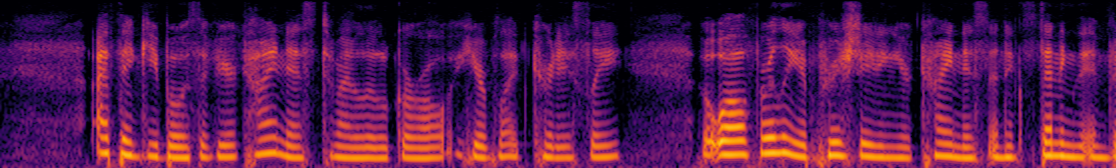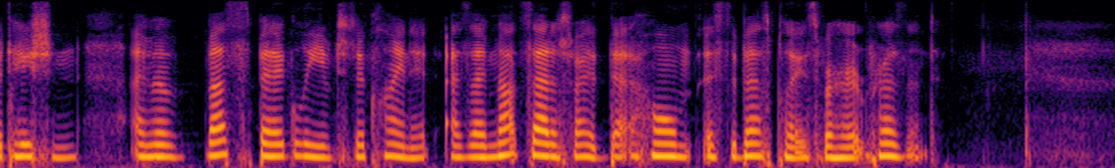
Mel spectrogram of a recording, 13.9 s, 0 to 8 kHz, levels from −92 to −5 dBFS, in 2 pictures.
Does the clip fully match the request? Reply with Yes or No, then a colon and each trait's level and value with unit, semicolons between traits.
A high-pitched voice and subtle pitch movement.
Yes: high, 210 Hz; narrow, 2.2 semitones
